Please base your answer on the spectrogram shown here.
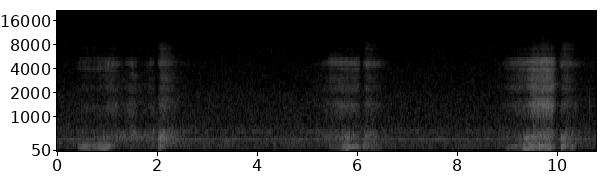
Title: Dog snoring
